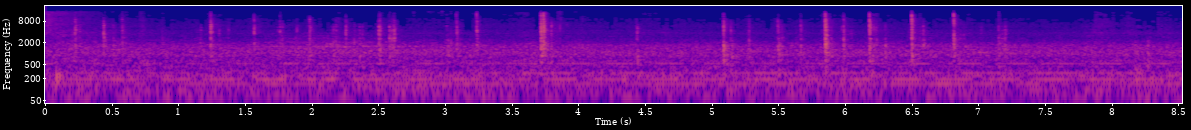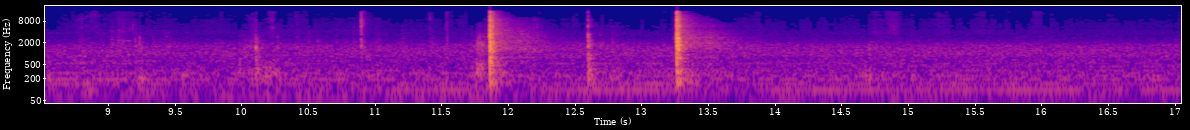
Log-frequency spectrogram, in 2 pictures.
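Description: Scattered small clicks and taps of test leads and clips being disconnected from the front panel of a portable overhead-line fault locator in a plastic hard case, then two sharp, louder knocks about a second and a half apart near the end.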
